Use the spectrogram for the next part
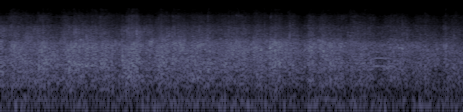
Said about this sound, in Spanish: que aplauda el pueblo de Dios.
